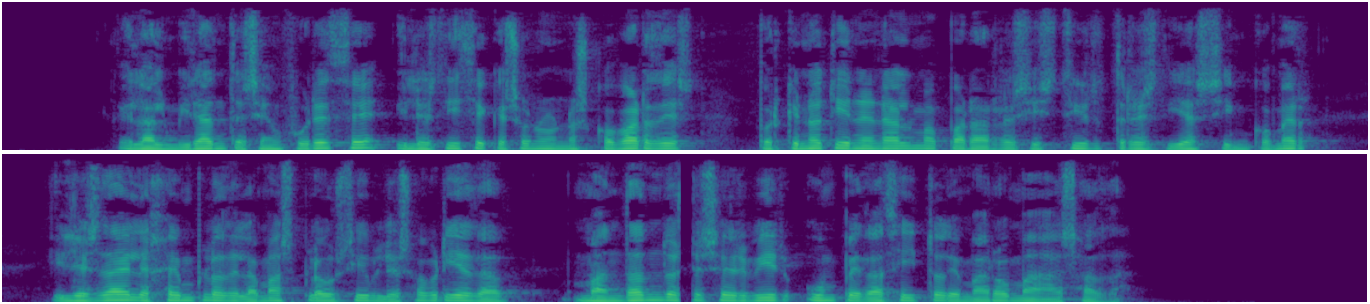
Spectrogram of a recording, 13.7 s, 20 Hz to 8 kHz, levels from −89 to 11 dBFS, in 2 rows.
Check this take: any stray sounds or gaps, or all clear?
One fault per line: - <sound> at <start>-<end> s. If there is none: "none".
- dropout at 10.2-10.3 s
